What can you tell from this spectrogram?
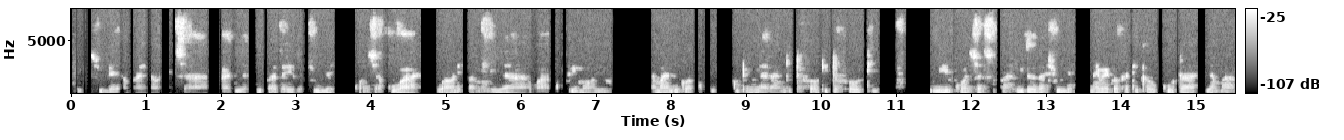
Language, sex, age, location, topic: Swahili, male, 18-24, Nakuru, education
